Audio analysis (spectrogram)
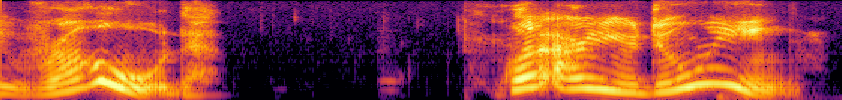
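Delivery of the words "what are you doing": high-pitched exasperated question; incredulous, higher-pitched telling-off. Real, not acted. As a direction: scold them in disbelief, pitch swooping up. Scolding the show over dusty road.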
